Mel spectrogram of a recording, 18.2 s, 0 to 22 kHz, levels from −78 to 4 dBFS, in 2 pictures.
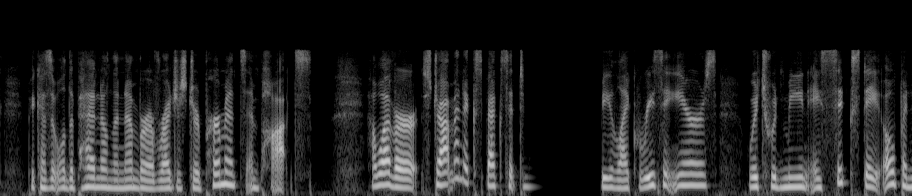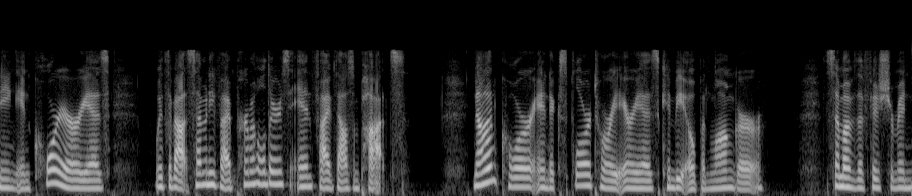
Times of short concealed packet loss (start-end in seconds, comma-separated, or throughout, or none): none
